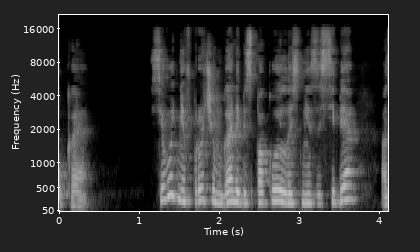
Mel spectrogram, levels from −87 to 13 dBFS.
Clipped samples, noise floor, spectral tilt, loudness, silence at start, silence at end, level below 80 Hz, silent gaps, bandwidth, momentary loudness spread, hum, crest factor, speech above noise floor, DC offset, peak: under 0.1%; -76 dBFS; -4 dB/octave; -20 LUFS; 0 s; 0 s; -66 dBFS; none; 16.5 kHz; 11 LU; none; 18 dB; 57 dB; under 0.1%; -4 dBFS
